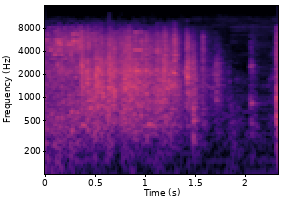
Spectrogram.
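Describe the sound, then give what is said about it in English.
Shattering crash of a TV screen smashed for a sound-effects recording: a dense, bright burst of breaking and rattling that runs over a second, then scattered fragments settle, with a final sharp impact at the end. “smashing TV screens and things like that. TV smash. Take one. One, two, three, four.”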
